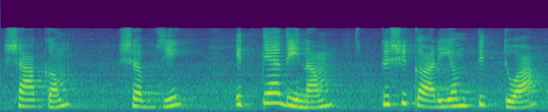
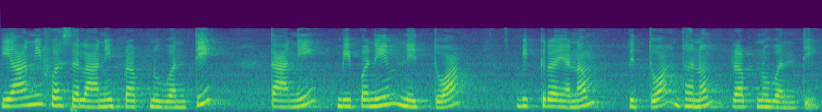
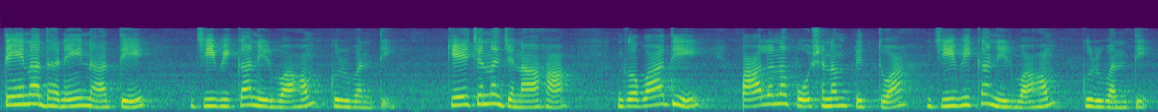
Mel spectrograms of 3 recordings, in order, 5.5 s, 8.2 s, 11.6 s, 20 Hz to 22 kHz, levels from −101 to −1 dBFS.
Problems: none marked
